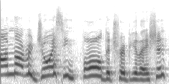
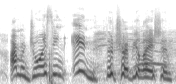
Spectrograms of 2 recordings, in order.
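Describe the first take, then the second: First: "for" picked out with emphasis; emphatic "for", the word being rejected; stress on FOR. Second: "in" picked out as the correction; emphatic "in", set against the rejected word; stress on IN. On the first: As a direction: lean on "for" to set up a contrast. Contrasts "for" with "in. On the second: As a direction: punch the word "in". Contrasts "in" with "for. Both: Shown as a demonstration.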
